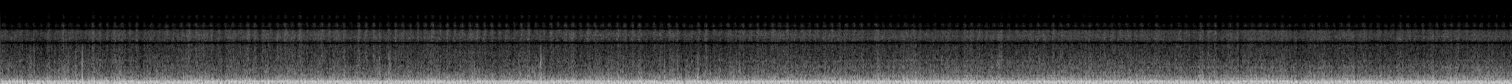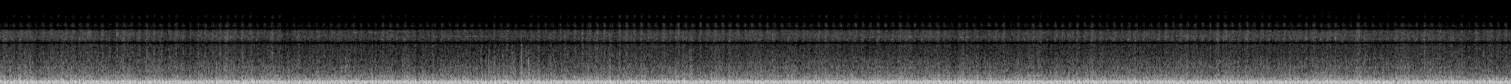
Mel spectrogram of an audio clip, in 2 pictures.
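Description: Helicopter in steady flight, heard from inside the doors-off cabin: a constant low drone of engine and rotor mixed with the rush of wind through the open doorways.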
